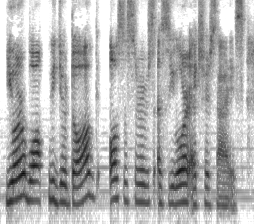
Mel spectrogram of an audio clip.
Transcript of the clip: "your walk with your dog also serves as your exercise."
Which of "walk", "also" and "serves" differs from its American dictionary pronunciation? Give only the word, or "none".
serves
